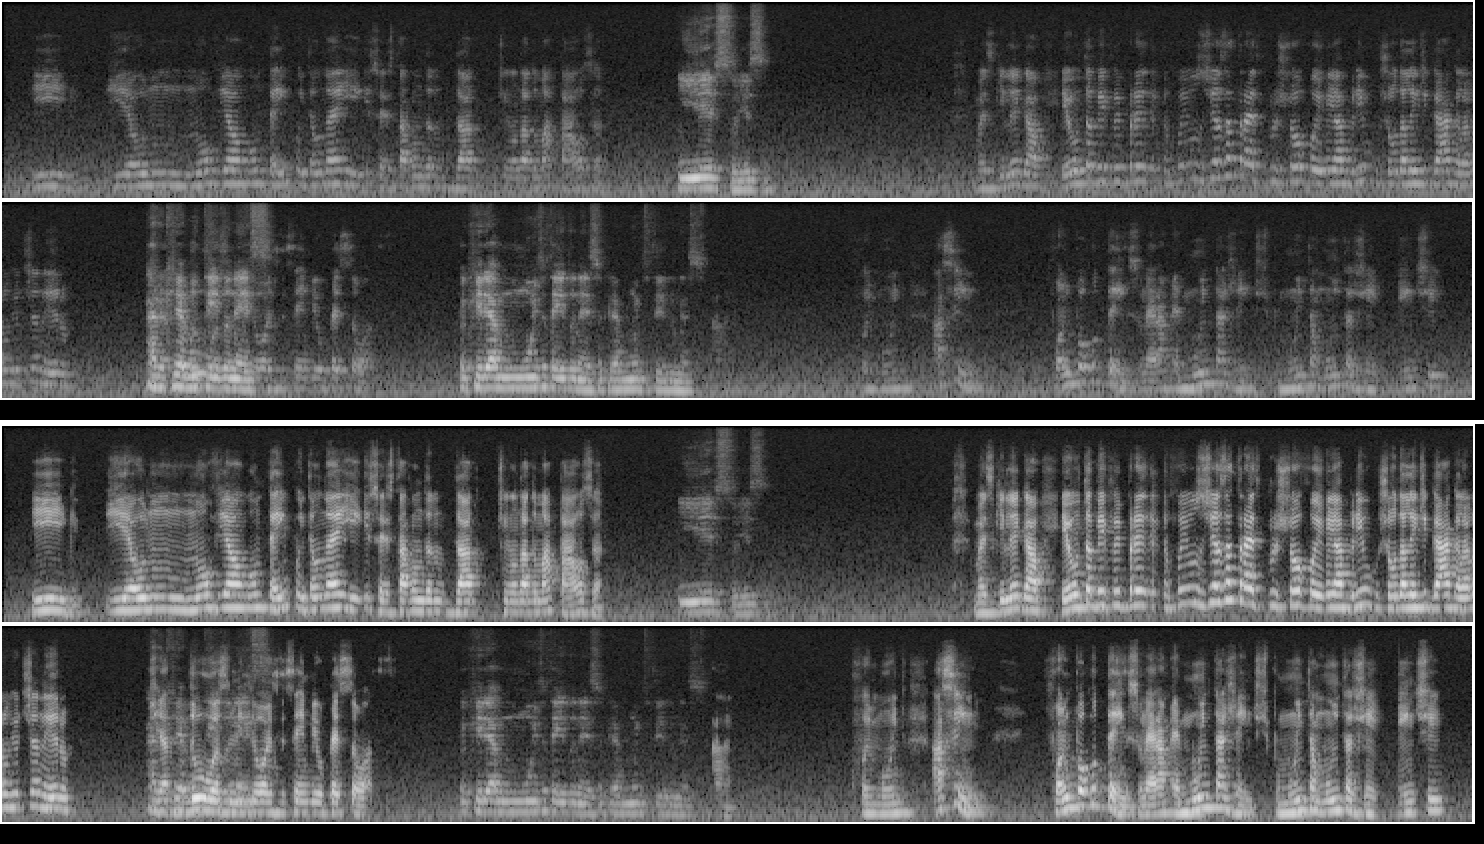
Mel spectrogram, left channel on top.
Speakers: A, on the right; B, on the left.
A: e, e eu não, não ouvia há algum tempo, então não é isso, eles estavam dando, da- tinham dado uma pausa.
B: Isso, isso.
A: Mas que legal. Eu também fui, pre- fui uns dias atrás pro show, foi em abril o show da Lady Gaga lá no Rio de Janeiro.
B: Cara,
A: Tinha
B: eu queria
A: duas
B: muito ter ido
A: milhões
B: nesse.
A: e cem mil pessoas.
B: Eu queria muito ter ido nesse, eu queria muito ter ido nesse.
A: Ai, foi muito. Assim, foi um pouco tenso, né? Era, é muita gente, tipo, muita, muita gente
